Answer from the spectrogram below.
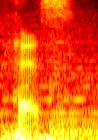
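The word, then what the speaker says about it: Höss: Sorry, not Haas. Hess. Pronounced Hess.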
